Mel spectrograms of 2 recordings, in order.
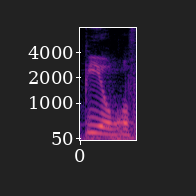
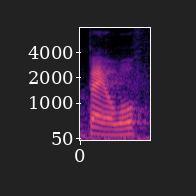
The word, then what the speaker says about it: Beowulf: HPC cluster called the Beowulf model, or Beowulf, depending on how you say it.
